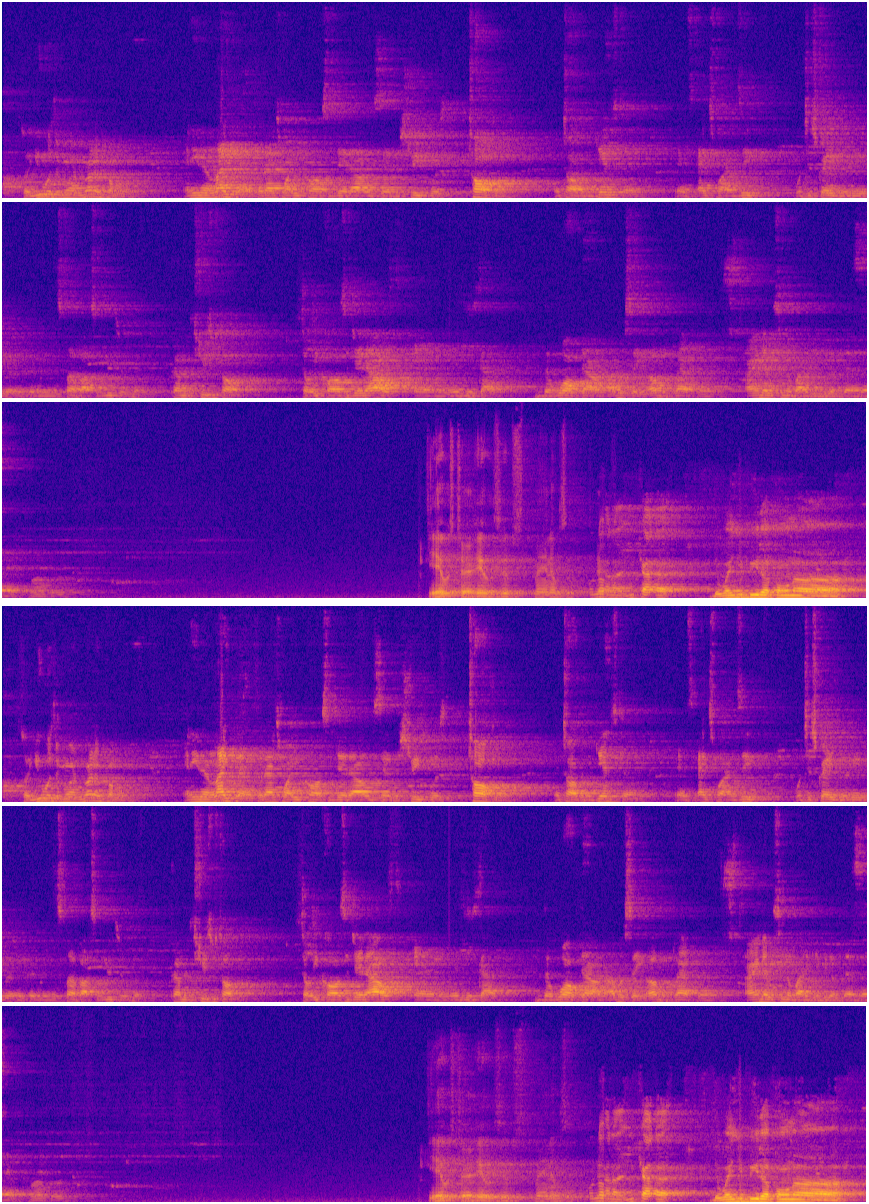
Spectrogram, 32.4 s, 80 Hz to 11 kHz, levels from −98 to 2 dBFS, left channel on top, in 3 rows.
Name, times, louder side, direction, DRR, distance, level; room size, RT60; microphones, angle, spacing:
voice 1, 0.2-1.6 1.9-2.0 2.3-5.5 5.8-6.3 6.9-8.0 8.4-9.5 9.9-12.6 12.9-13.7 14.6-15.7 16.0-17.0 17.5-19.7 20.1-22.4, right 2 dB, 45° right, 2 dB, 1.2 m, -30 dB
voice 2, 26.9-28.8 29.0-29.2, left 2 dB, 75° left, 4 dB, 1.1 m, -28 dB
voice 3, 29.0-30.0 30.5-32.3, right 2 dB, 20° right, 5 dB, 0.4 m, -19 dB
21.0 x 12.5 x 2.8 m, 2.2 s
head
